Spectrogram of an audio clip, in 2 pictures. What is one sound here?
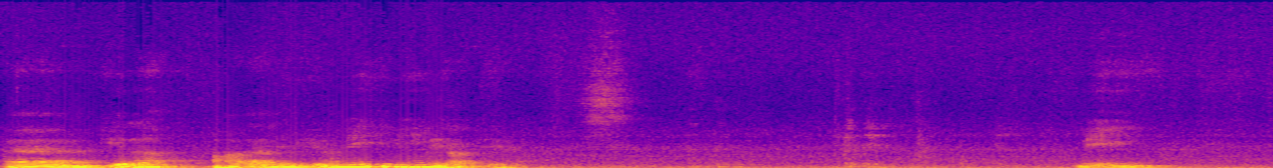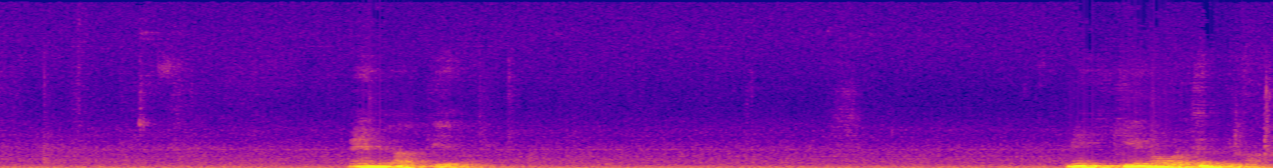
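An elderly man speaks calmly and slowly into a microphone, with pauses.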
